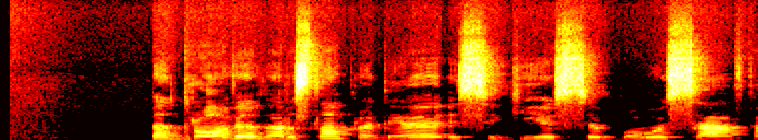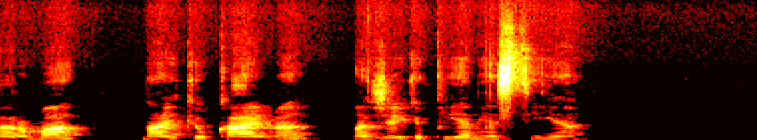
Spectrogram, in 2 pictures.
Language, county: Lithuanian, Vilnius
